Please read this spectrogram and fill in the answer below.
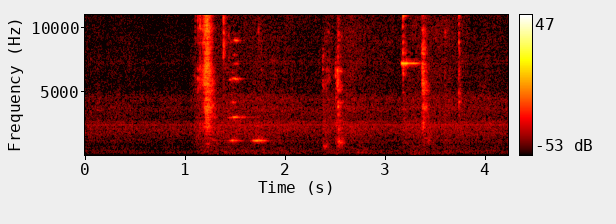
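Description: Handling noise from a headset microphone being fitted on: a few close clicks and rubs, with two short tones about a second in and a thin high squeak near three seconds.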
